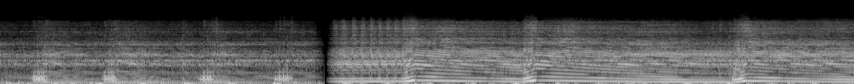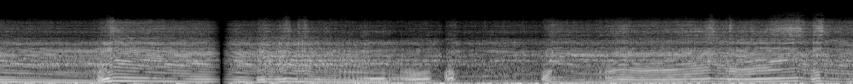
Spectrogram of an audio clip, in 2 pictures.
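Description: A dirt bike engine revs sharply up and down, close by, over and over.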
